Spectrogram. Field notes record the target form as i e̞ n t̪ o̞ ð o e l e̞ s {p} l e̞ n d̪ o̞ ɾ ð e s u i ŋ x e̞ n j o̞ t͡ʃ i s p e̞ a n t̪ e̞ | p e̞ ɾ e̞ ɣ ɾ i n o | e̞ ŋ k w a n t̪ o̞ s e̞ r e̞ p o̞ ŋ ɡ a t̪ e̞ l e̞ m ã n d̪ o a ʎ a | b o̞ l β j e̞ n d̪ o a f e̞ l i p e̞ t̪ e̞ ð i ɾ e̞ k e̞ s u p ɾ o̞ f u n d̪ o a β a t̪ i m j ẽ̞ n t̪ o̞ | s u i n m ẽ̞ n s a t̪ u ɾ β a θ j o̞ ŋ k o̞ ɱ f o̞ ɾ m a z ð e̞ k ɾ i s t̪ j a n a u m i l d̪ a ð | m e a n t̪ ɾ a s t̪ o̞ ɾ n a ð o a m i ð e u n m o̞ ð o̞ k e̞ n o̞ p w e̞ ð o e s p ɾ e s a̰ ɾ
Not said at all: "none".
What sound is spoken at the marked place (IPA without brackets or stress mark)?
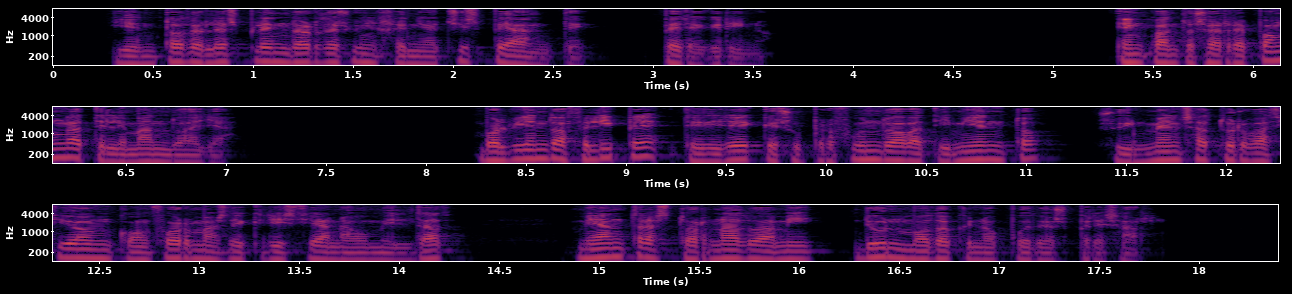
p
